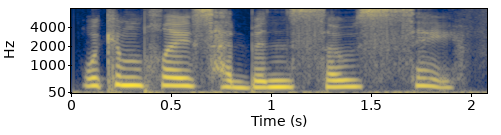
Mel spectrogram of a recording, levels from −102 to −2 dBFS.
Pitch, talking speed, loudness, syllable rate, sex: 250 Hz, 175 wpm, -14 LUFS, 4.6 syllables/s, female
